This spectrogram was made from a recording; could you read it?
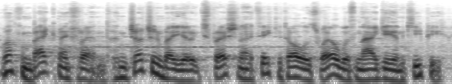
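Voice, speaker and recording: Poetic, low-voiced wandering minstrel played by a man. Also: lively intonation, darkish tone, close to an everyday voice. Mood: welcoming. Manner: flowery, measured, reassuring. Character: kindly, poetic wandering minstrel in a fantasy game. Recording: music in the background.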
